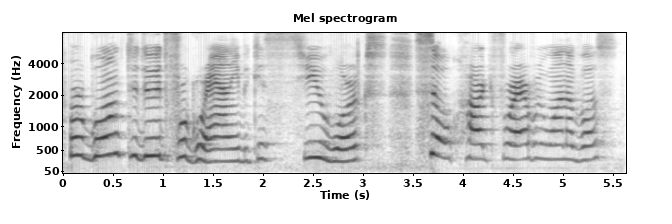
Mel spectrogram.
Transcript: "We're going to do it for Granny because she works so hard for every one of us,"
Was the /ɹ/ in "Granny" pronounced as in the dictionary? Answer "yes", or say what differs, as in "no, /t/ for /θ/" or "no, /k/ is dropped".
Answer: yes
